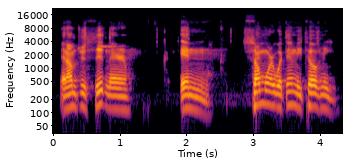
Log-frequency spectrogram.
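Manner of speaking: ordinary delivery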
